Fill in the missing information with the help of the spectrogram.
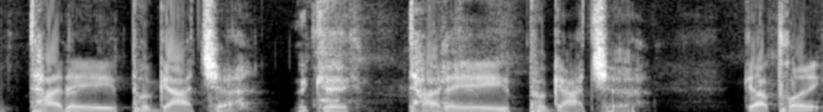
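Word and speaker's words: Tadej Pogačar: Would you please pronounce the name? Tade Pagatcha.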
